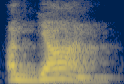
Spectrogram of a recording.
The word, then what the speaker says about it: अज्ञान: अज्ञान ये संस्कृत का शब्द है, जिसे हम अज्ञान बोलते हैं, क्योंकि ज और य से बनता है, ठीक है, शुद्ध उच्चारण तो यही है इसका।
